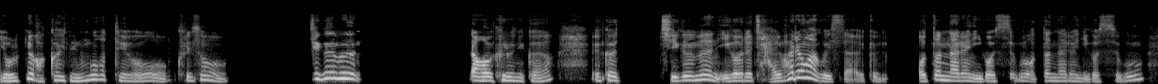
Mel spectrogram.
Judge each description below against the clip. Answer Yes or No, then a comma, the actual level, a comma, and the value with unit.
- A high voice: No, medium, 170 Hz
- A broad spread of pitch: No, average, 5.0 semitones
